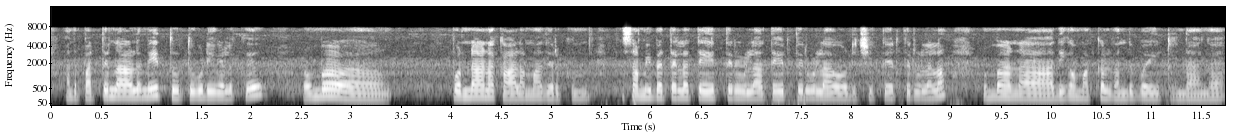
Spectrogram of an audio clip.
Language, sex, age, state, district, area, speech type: Tamil, female, 45-60, Tamil Nadu, Thoothukudi, urban, spontaneous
